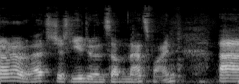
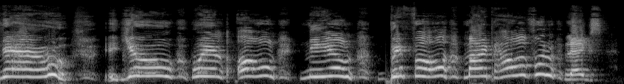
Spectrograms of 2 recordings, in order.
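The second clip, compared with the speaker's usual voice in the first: furious creature shriek, very high, very slow, drawn-out; 4 dB louder than usual. Voicing an incensed creature seeing the tower: shouting enraged creature. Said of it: "you just hear this".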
